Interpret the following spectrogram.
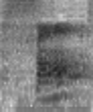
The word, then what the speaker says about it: Saint: Moving on to the second word, we have Saint, and so here A-I-N-T is un in French. The T is silent.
